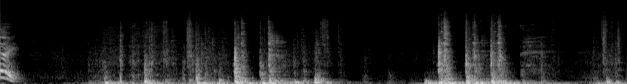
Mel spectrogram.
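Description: Wood knocks and scrapes close by as a board is handled.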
